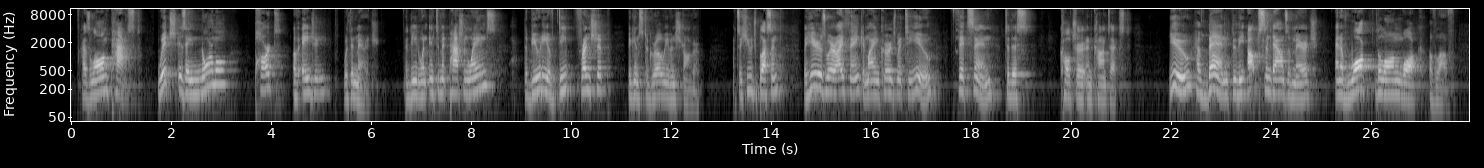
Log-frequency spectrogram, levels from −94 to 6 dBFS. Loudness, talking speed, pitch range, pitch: -26 LUFS, 140 wpm, 135-185 Hz, 160 Hz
